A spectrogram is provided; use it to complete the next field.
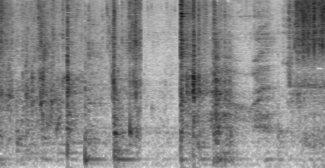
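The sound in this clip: Tap water runs and splashes as radishes are rinsed, a broad, uneven hiss broken by a few soft knocks and bumps.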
